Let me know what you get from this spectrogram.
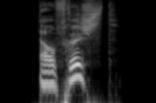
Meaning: second-person singular present of erfrischen
- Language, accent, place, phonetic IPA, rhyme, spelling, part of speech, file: German, Germany, Berlin, [ɛɐ̯ˈfʁɪʃst], -ɪʃst, erfrischst, verb, De-erfrischst.ogg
